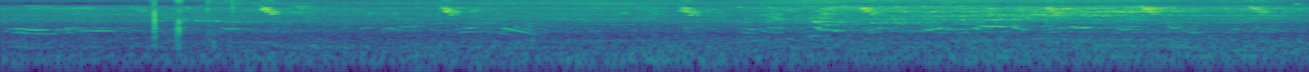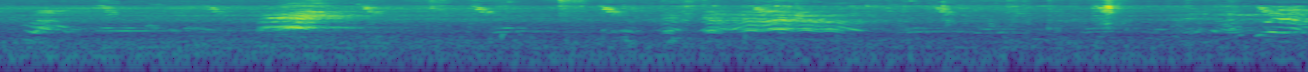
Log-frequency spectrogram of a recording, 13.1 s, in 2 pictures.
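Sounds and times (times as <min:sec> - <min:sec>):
street ambience hum: 0:00.0 - 0:13.0
birds chirping: 0:00.1 - 0:13.0
loud bird call: 0:04.0 - 0:08.6.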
